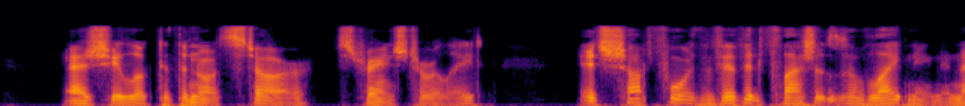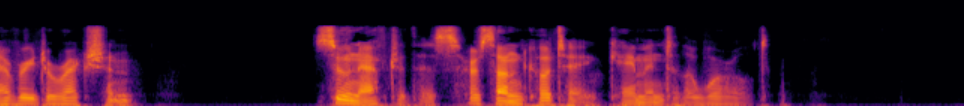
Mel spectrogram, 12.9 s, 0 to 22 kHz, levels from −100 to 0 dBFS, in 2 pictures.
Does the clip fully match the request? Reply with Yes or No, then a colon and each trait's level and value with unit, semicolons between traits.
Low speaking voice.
Yes: low, 100 Hz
